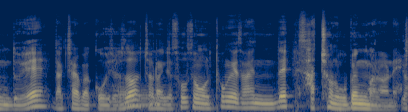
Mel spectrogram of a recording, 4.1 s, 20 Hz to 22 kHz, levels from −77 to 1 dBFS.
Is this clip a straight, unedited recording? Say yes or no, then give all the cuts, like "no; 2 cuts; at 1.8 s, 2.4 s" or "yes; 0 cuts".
no; 1 cut; at 2.9 s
